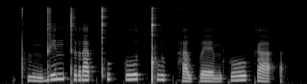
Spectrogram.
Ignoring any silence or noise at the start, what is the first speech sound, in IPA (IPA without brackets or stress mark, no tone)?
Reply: pʰ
